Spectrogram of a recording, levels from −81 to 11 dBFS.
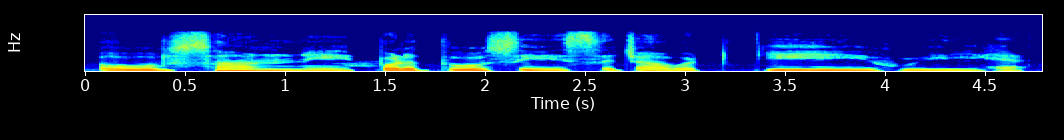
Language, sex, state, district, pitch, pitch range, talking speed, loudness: Hindi, female, Uttar Pradesh, Saharanpur, 175 Hz, 170-185 Hz, 100 wpm, -18 LUFS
